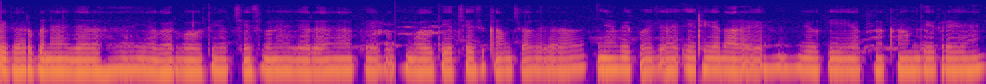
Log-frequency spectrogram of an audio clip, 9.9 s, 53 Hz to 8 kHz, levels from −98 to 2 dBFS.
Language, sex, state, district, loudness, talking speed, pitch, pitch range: Hindi, male, Bihar, Purnia, -35 LUFS, 230 wpm, 120 Hz, 115-125 Hz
